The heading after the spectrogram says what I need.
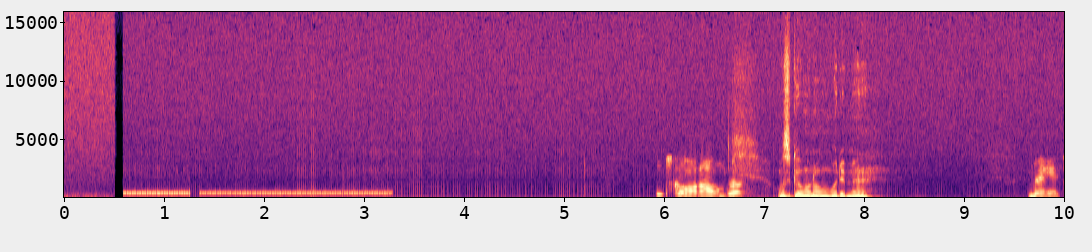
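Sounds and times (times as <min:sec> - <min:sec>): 
telephone dial tone as a call is placed: 0:00.6 - 0:03.3
speech: 0:06.0 - 0:08.2, 0:09.7 - 0:09.9.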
